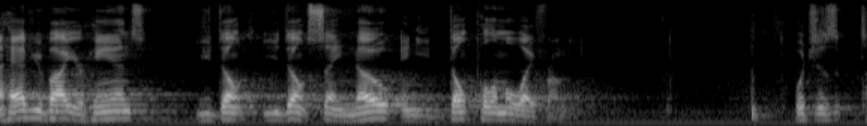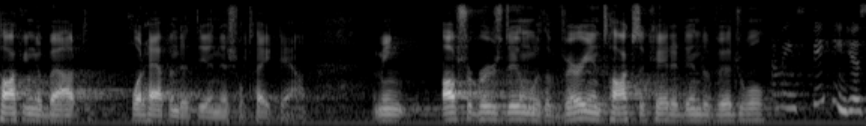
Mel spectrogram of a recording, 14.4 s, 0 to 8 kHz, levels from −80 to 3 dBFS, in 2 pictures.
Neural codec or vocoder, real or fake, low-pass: none; real; 7.2 kHz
